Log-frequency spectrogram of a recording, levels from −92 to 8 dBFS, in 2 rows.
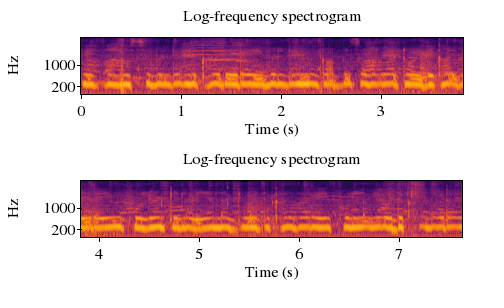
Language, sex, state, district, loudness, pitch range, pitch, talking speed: Hindi, female, Bihar, Darbhanga, -15 LUFS, 235-245 Hz, 240 Hz, 305 wpm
